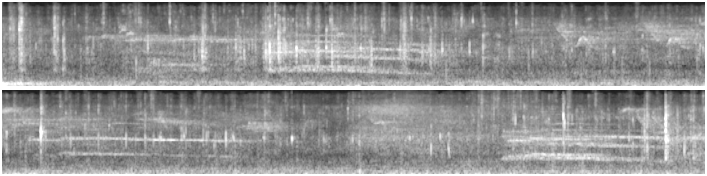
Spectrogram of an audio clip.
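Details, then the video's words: Homeless street cat in Morocco meowing as it comes up to a person who feeds strays. Several long, drawn-out tonal meows, some wavering, come out of a steady outdoor background hiss with occasional knocks. "The cat that came to me with a meow"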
